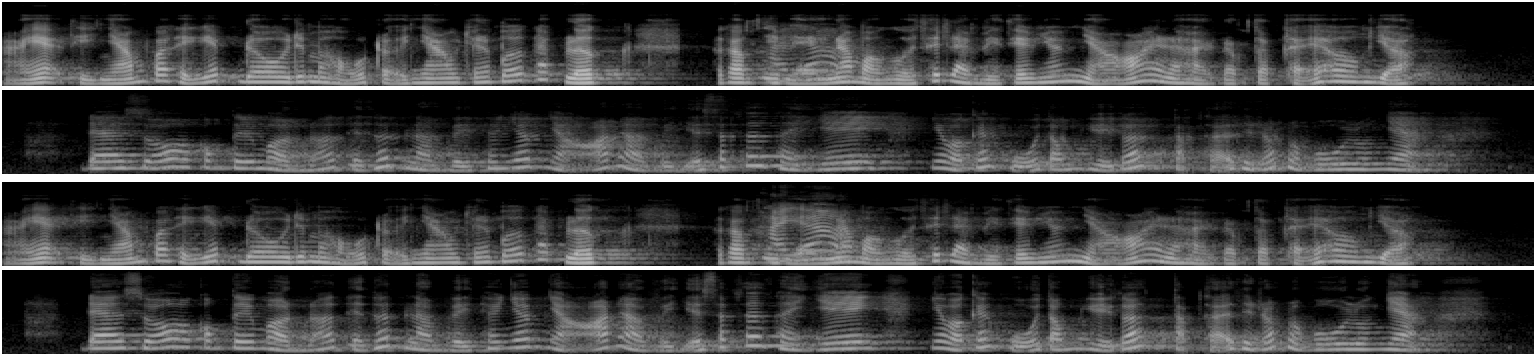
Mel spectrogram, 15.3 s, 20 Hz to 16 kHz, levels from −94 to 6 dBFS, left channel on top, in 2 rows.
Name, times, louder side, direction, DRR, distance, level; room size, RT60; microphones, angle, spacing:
voice 1, 0.0-7.1, left 2 dB, 50° left, 1.0 m, -31 dB
voice 2, 3.8-4.3 8.1-13.4 13.7-15.2, right 2 dB, 60° right, 2.5 m, -36 dB
24.5 x 23.5 x 6.2 m
head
